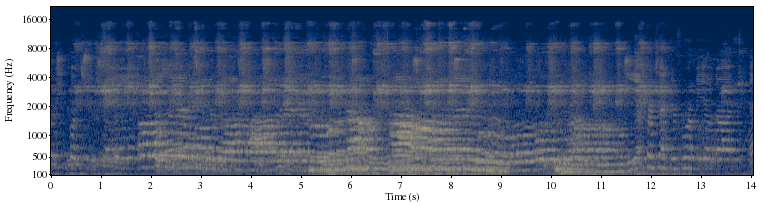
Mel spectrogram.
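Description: An elderly man chants in a large echoing hall.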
